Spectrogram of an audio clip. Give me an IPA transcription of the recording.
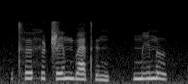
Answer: tʰ ø h y ʈ͡ʂ e m b æ tʼ y ŋ | m i n ɯ

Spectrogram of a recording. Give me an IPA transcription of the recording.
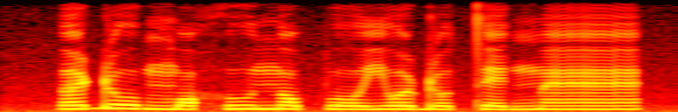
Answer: ə ɖ oː ŋ͡m ɔ h u n ɔ p oː j o ɖ o t e ŋ͡m ɛ̃ː

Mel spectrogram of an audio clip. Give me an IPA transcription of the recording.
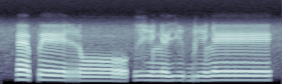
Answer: ɛ˦˨ p eː˦˨ r oː˨ | ɣ i˨ l ɪ˨ j i˨ b i˨ l eː˦

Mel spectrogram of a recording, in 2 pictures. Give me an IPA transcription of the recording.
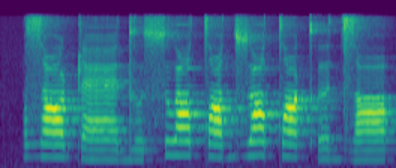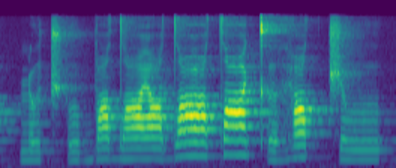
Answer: z ɑ˦ ʈ æː˩ d ʊ˩ s ʊː˥ tˤ ʊ˦ d͡z u˥ tˤ ʌ˦ kʼ ə˨ d͡z ɑ˨ | ɳ ʊ˩ t͡ʃʼ ʊ˩ b ə˨ dˤ æː˨ dˤ uː˦ tˤ æ˥ kʼ ə˩ ɦ æ˥ tˤ t͡ʃ ʊː˨

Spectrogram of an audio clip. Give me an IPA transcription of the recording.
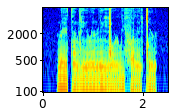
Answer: ɳ e t̪ ã ɳ ɣ ĩ ɹ ẽ ɳ l ĩ ŋ͡ǀ o ɹ u j f ɐ l ẽ ǀ ɨ ɳ

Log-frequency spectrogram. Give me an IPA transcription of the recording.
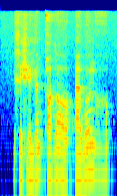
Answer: x ɪ fʲ ɔ j ɵ n qʼ ɔ ɡ l ɔ | a w o n ɔ̤

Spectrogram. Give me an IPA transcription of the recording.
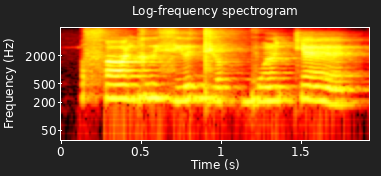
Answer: sˤ ɛ̃˧ ɡ ɨ˧ zʲ ə˩˥ dʲ ɔ˧ k ɡ w ə̃˧ c ɛ̃˥˩

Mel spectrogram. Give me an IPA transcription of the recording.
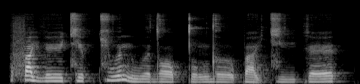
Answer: f a˥˨ j l eː˧ t͡ɕ e˧ p̚ t͡ɕ u˧˥ ə̯ n u˩ ə̯ d ɔː˧˩ p̚ t̪ o˩˧ ŋ d ɤː˧˩ p a˧˩ j t͡ɕ iː˩ k ɛː˧˥ t̚

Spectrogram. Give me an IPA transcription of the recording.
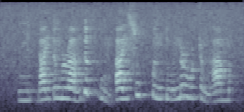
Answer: ɲ ɨ˨˩ p̚ j a˧ j ɗ ə˧ ŋ ɹ a˨˩˦ n ɗ ə˦˥ k̚ ɓ u˨˩˨ m ʔ a˧ j s u˦˥ p̚ ɓ ə˧ ŋ ɗ u˧˥ n ɹ u˧˥ ʈ ə˨˩ ŋ ɣ a˧ m

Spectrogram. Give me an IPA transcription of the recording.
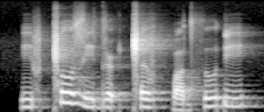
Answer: i˨ f ǁ o˥ z i˨ d ə˞˨ ʔ ǁ ə˨ v k͡p ɒ˩ d θ u˦ ɗ i˦

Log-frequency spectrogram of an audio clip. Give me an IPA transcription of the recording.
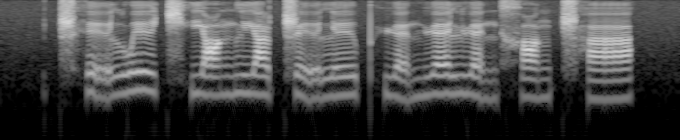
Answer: ʈ͡ʂʰ ḛ˨˩ ɪ̯ l w e˥˩ ɪ̯ t͡ɕʰ j ɑ˧˥ ŋ l j ä˧˥ ʈ͡ʂ ḛ˨˩ ɪ̯ l e˧˥ ɪ̯ pʰ ɥ ɛ̰˨˩ n̪ ɥ ɛ˥ l ɥ ɛ̰˨˩ n x ɑ˧˥ ŋ ʈ͡ʂʰ ä˧˥

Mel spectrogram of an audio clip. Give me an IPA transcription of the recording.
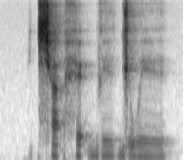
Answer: t͡ɕʰ ä˦ ʔ h ɛ˦ ʔ b e˦ ɪ̯ ɡ ḛ˦˨ w e˨ ɪ̯

